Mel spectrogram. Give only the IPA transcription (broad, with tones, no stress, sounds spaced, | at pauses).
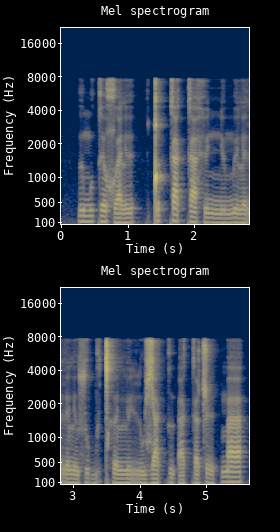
ɯ˧ m u˧ k ɘ˧ χʷ a˩˧˩ l ɘ˧ | ǃ ɯ˧ kː a˥˩ kː a˥˩ h ʏ˧ nː ʏ˩˧˩ m ʏ˥˩ l ə˧ r ə˧ l ɘ˩˧˩ sʷ ə˥˩ b ɯ˧ ǀʰ ə˥˩ lː ʏ˧ r u˩˧˩ ʑ a˥˩ kː ɯ˧ ʔ a˩˧˩ kː a˧ ʈ͡ʂ ɘ˥˩ | m a˧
